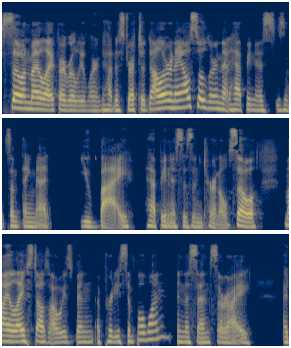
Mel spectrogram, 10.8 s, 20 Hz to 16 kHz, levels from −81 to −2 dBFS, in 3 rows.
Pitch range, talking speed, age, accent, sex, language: 145-185 Hz, 230 wpm, 30-49, American, female, English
